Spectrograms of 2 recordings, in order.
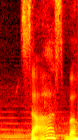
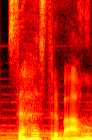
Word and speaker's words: सहस्त्रबाहु: लोगों के सही उच्चारण नहीं कर पाने की वजह से सहस्त्रबाहु मंदिर सासबाहू मंदिर के नाम से प्रसिद्ध हो गया।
